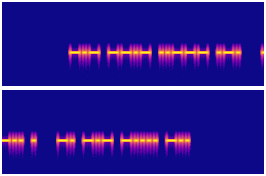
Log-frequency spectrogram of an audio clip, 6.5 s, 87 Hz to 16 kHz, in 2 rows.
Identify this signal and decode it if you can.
Morse code, heard as a keyed tone, about 31 wpm, 700 Hz. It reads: KQ2R DE NK6D
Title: USA Callsign DE Callsign - 4 Characters - 30wpm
